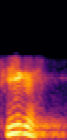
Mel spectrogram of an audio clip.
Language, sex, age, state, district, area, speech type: Hindi, male, 30-45, Madhya Pradesh, Hoshangabad, rural, conversation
